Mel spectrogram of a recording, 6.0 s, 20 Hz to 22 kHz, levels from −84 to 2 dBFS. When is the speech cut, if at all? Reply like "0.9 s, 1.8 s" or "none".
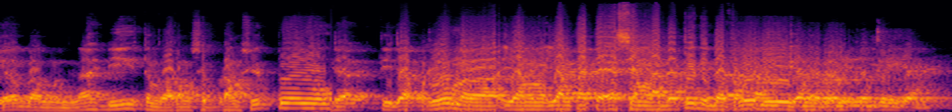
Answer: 2.1 s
